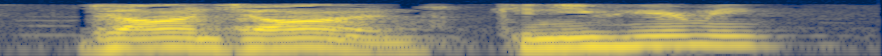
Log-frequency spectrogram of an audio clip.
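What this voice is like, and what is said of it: Deep voice. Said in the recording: “deep voice.”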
